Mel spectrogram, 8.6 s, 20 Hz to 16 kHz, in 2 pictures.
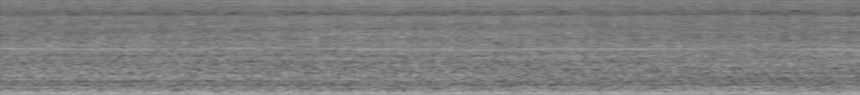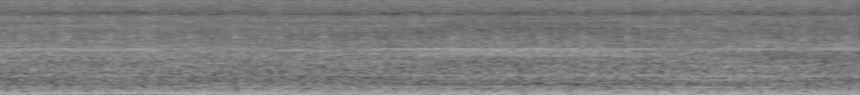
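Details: Petrol engine idling the day after an oil change to Penrite 5W-30 full synthetic: light, fast tick about three per second over steady run; owner asks if it is lifter tick, top-end source uncertain.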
